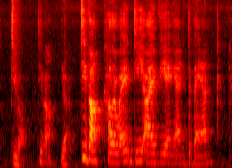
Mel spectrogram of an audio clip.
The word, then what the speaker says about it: Divan: So this is our Pure Wash DK in the Divan. How do you say that colorway name? Divan. Divan.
